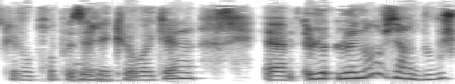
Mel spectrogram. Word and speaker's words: AWKN: avec Awaken. Le nom vient d'où? Je crois que je t'ai pas posé la question, du coup. Je suis curieuse. C'est vrai, donc pour ceux qui nous écoutent, Awaken, ça s'écrit AWKN.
